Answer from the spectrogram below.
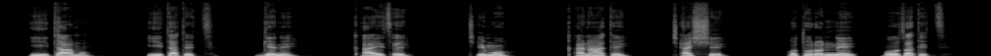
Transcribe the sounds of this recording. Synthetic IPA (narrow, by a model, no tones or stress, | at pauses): ʔiːt̪aːmɔ | ʔiːt̪ɐt̪ɛt͡s | ɡɛnɛ | kʼɐjt͡sʼɛ | t͡ʃʼɪmɔ | kʼɐnaːt̪ɛ | t͡ʃʼɐʃːɛ | ɔt̪ɔɾɔnːɛ | bo̞ːzɐt̪ɛt͡s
